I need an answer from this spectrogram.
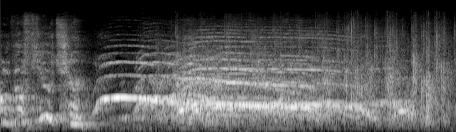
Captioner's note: audience cheers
